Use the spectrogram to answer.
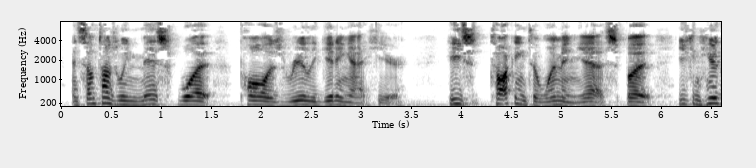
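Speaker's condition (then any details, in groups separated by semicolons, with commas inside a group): No condition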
